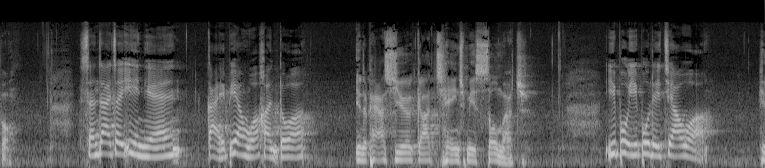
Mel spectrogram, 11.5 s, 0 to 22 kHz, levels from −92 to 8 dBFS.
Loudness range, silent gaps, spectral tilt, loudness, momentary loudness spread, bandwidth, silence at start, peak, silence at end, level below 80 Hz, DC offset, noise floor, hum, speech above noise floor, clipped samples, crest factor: 2 LU; none; -4 dB/octave; -20 LUFS; 17 LU; 13.5 kHz; 0 s; -4 dBFS; 0 s; -44 dBFS; under 0.1%; -45 dBFS; none; 26 dB; under 0.1%; 18 dB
